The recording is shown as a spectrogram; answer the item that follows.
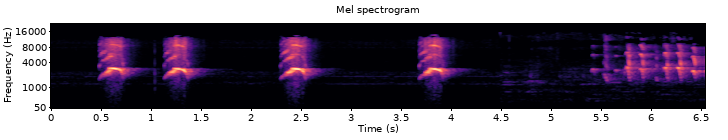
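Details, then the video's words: Cockatiel singing to teach its chicks: four bright whistled notes with rising-falling shape in quick succession, then a burst of rapid stacked chattering notes building toward the end. "CALOPSITA CANTO TREINAMENTO PARA ENSINAR FILHOTES"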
